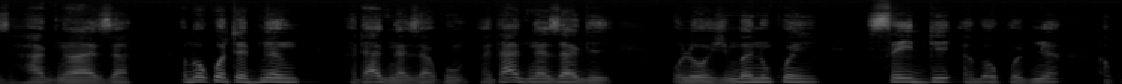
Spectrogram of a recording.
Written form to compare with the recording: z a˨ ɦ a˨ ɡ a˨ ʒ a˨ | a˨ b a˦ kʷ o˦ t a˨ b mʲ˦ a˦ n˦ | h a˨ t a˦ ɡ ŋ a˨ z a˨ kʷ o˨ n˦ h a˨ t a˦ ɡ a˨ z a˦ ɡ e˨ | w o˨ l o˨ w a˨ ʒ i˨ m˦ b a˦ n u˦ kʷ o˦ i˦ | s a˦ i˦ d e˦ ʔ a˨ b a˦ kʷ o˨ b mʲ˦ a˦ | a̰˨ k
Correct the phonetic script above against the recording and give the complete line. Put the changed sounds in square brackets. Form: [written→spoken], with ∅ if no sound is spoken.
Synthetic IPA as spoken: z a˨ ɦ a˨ ɡ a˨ [ʒ→z] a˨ | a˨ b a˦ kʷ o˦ t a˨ b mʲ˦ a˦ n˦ | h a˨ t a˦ ɡ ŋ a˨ z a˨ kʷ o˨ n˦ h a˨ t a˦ ɡ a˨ z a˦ ɡ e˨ | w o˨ l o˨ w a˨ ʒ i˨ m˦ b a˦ n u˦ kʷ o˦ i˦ | s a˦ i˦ d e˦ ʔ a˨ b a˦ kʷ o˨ b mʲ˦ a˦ | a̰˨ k

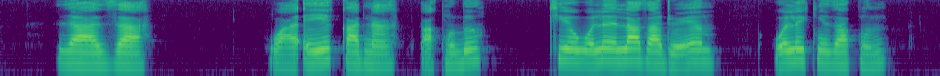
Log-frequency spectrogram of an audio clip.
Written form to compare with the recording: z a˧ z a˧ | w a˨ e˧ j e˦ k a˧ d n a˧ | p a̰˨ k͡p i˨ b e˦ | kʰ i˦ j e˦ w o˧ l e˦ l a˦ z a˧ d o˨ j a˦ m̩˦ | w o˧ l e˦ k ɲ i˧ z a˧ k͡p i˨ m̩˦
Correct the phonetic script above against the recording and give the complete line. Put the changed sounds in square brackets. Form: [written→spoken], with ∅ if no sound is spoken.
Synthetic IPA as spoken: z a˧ z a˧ | w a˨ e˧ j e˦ k a˧ d n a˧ | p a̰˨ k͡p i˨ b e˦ | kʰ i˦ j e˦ w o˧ l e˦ l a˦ z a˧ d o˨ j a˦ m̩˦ | w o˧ l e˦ k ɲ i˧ z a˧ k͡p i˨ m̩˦

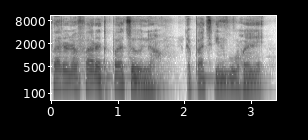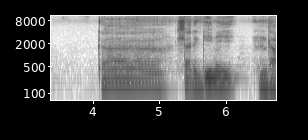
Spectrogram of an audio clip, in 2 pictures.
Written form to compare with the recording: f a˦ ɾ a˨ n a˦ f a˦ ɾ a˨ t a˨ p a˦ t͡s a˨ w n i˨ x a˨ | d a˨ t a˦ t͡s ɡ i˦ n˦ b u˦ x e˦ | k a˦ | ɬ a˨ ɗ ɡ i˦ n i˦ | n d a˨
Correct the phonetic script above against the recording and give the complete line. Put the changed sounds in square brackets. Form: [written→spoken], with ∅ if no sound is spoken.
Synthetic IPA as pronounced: f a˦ ɾ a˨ n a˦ f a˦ ɾ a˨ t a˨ p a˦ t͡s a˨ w n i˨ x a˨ | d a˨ [t→p] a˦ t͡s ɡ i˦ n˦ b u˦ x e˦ | k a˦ | ɬ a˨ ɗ ɡ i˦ n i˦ | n d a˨

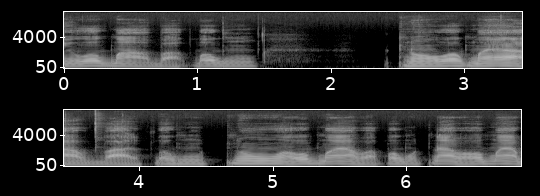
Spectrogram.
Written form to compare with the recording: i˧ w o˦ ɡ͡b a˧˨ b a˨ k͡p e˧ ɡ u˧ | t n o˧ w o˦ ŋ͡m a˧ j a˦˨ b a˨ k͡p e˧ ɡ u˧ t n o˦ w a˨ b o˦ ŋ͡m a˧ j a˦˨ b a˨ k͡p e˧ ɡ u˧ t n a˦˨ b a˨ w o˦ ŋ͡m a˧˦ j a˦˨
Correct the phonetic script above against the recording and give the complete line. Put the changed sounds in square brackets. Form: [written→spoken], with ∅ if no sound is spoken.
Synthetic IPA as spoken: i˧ w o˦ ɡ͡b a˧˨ b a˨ k͡p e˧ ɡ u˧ | t n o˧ w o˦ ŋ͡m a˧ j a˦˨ b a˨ k͡p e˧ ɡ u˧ t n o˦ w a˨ [b→w] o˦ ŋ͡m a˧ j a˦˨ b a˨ k͡p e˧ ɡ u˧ t n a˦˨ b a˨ w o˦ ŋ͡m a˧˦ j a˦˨

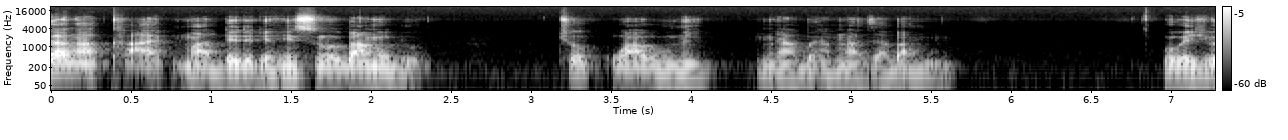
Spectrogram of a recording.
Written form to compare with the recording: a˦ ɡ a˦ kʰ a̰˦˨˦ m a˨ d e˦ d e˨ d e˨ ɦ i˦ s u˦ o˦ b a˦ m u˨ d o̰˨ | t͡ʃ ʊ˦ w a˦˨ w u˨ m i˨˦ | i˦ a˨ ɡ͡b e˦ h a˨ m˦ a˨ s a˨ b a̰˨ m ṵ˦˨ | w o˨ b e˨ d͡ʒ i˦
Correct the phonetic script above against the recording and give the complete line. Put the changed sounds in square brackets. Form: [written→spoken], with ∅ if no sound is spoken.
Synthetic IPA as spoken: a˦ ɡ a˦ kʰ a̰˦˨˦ m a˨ d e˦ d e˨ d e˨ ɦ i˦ s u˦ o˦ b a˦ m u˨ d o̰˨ | t͡ʃ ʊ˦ w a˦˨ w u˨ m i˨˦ | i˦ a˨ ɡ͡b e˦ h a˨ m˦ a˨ [s→z] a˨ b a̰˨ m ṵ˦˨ | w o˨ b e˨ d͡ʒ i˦

